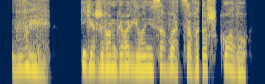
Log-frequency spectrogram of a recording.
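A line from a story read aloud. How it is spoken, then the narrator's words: Angry hiss. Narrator (Russian): продолжает шипеть старшая сестра моего друга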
